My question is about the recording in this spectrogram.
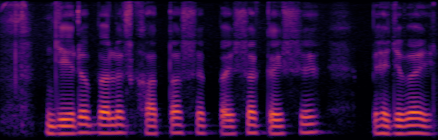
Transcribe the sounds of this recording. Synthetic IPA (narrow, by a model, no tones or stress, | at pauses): d͡ʒiːɾobɛːlə̃skʰaːt̪asepəɪsakəɪse | bʱeːd͡ʒbəi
